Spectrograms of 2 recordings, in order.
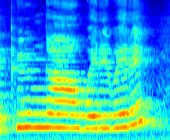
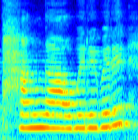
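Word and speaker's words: pūngāwerewere: Just make sure you're not saying panga were were, because the pronunciation of the U in Te Reo Māori is U. A, e, I, o, U. So the U will always be pū. U, u, u. Pūngā were were.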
